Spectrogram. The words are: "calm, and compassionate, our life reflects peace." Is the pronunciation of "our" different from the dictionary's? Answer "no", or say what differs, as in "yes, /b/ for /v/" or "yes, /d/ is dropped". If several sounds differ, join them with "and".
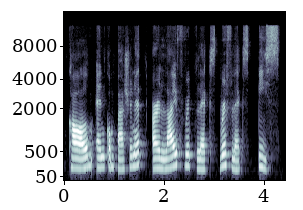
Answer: no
